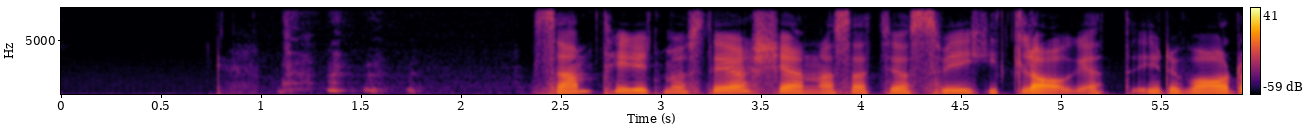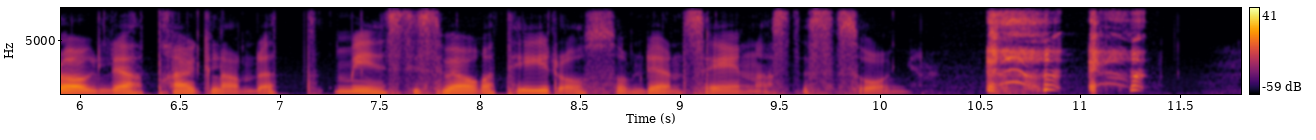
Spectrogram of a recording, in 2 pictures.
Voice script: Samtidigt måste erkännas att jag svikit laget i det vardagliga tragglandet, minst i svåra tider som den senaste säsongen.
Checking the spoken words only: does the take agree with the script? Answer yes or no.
yes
